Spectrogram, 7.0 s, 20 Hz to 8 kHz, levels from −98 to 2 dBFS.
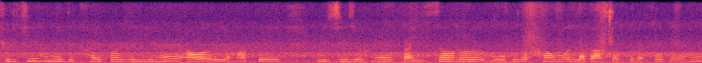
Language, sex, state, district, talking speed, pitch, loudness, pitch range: Hindi, female, Chhattisgarh, Raipur, 205 wpm, 235 Hz, -19 LUFS, 220-245 Hz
